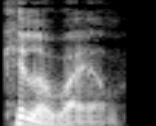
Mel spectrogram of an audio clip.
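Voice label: "killer whale", British English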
